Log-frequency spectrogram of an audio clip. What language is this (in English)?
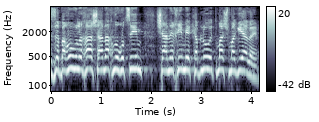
Hebrew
